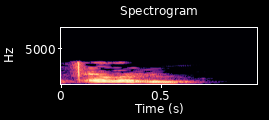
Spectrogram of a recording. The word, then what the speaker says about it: Elihu: This man, Elihu, or as some pronounce it, Elihu.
